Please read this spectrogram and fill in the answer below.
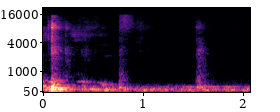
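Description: A sharp knock at the start, then two lighter clicks about a second apart: a cupboard or door being handled. A faint steady hum sets in after the last click.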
